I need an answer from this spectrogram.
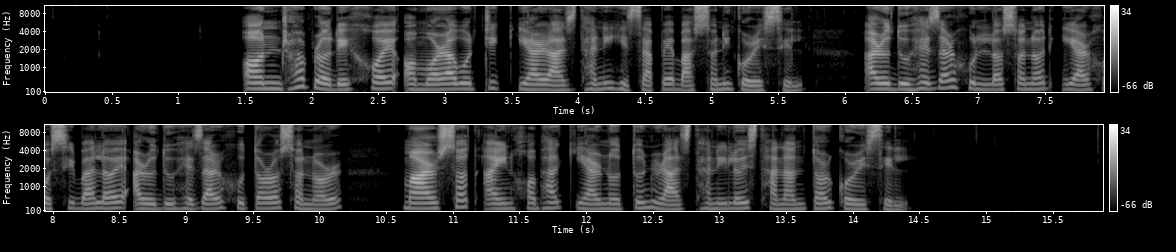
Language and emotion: Assamese, neutral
